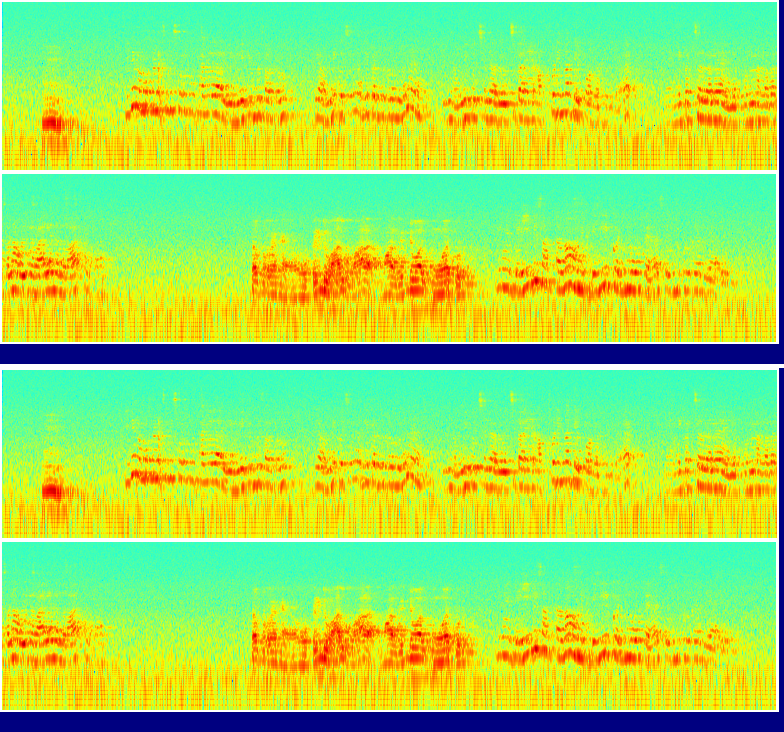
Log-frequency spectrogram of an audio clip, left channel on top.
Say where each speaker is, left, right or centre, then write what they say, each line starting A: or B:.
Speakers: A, on the right; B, on the right.
A: ம்.
B: இதே நம்ம ஃப்ரெண்ட்ஸ் சொல்ல மாட்டாங்கள என்னைக்கு வந்து சாப்ட்டாலு ஏ அன்னக்கி வெச்சல அதே கடலக்கொழம்பு தான நீ அன்னக்கி வச்சல்ல அத வச்சுத் தாய அப்டிந்தா கேப்பாங்க <unintelligible> என்னைக்கு வச் ச்சது தான எப்டியு நல்லாதா இருக்கு அவளுக வாய்லேந்து அந்த வார்த்த வராது
A: டுவாங்க உங்க ஃப்ரெண்டு வாழ்க வா ரெண்டு மாசக்கு மூ மாச
B: ஏங்க டெய்லி சாப்ட்டாதா அவனுக் டெய்லி கை நோக செஞ்சு குடுக்கற்து யாரு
